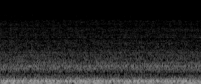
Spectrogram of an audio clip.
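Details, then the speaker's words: Mercedes 600SL cold start after sitting a few days, with both original and replacement mass airflow sensors installed, check engine light on and fuel very low: low, even, steady idle with no knocks, misses or hunting. RPMs are heading the right way. Normal idle. "so this is the cold start as you can see rpms are gone right direction everything's just fine"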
